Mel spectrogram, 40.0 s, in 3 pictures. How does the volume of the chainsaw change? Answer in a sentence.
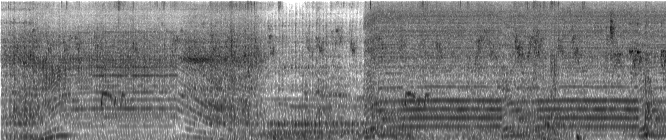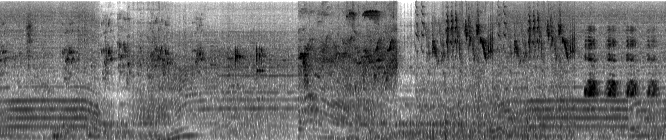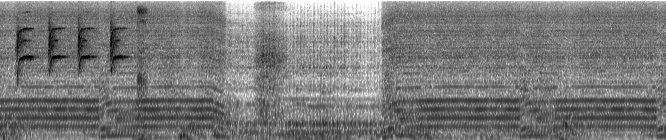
The loudness of the chainsaw stays about the same.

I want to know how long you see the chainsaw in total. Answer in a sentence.
You can hear the chainsaw for 40 seconds altogether.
